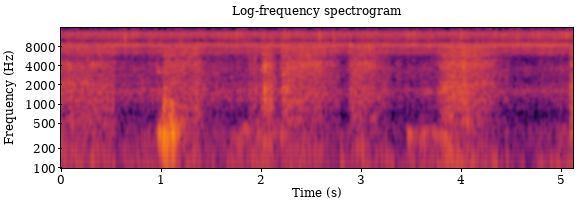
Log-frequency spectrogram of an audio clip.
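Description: Small pork medallions for smothered Cajun pork brown in a pan with a steady, moderately quiet sizzle and occasional soft clinks, with no talk.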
